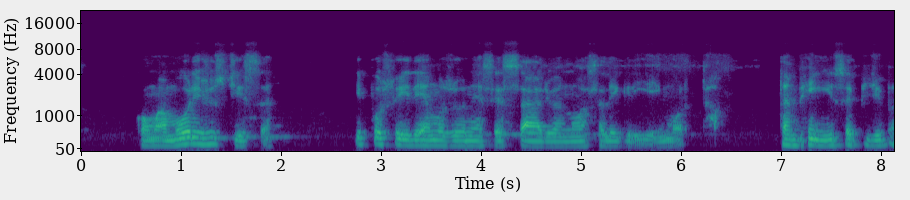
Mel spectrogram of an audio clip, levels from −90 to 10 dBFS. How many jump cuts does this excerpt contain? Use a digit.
0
